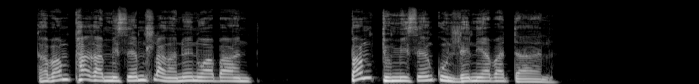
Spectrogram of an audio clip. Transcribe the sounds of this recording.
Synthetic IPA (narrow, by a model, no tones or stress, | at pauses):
ɣaβam̩pʰaɣamisɛem̩ɬaŋanweniwaβaːntʼu̥ | βam̩d̥ʱumisɛeŋkʼund͡ɮʱenijaβad̥ʱaːla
